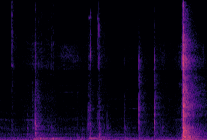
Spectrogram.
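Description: A few light clicks and knocks of a front door's knob and latch being handled, then a sharp, loud latch click near the end.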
